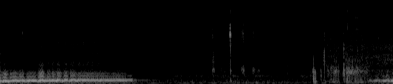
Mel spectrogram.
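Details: Male pet cat growling indoors while guarding its toy: a low, steady rumbling growl for over a second, then quiet with faint rustling and a woman speaking, and the growl starting again at the end.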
